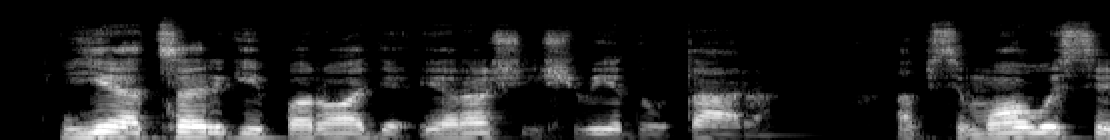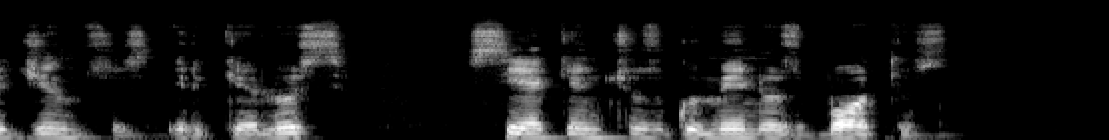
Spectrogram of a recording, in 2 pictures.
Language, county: Lithuanian, Kaunas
